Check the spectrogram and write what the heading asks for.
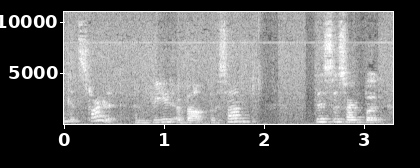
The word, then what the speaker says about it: Basant: going to get represented in this book about Basant. So let's say that word together. Basant. It's spelled like this.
